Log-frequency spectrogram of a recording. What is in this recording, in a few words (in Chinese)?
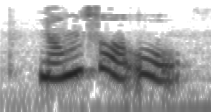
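"农作物", Mandarin Chinese; hsk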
